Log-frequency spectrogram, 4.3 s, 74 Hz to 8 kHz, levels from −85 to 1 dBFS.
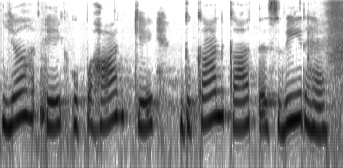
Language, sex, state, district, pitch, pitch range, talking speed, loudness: Hindi, female, Jharkhand, Palamu, 245 Hz, 235-280 Hz, 110 wpm, -12 LUFS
